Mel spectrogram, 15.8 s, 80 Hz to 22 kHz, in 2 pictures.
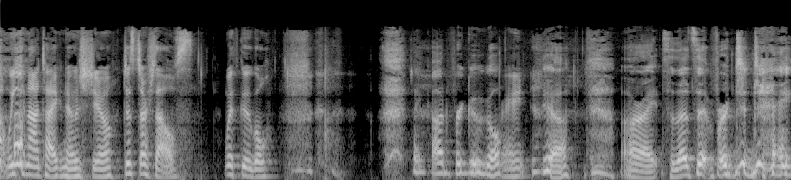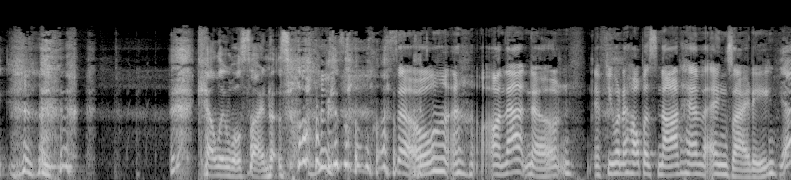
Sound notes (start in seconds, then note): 7.4 laughing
